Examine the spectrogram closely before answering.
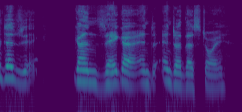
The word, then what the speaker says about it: Gonzaga: And then how does Gonzaga enter the story?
